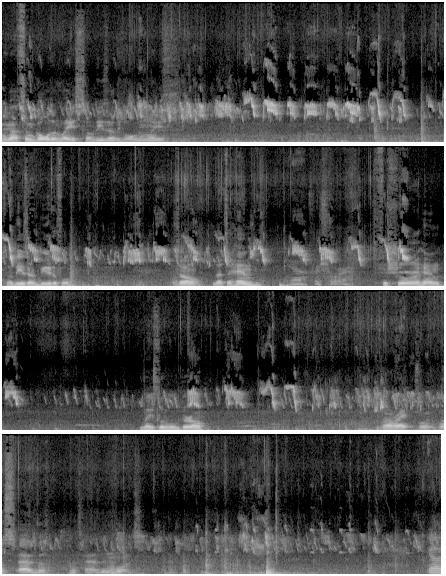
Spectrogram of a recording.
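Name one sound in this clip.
Chicks peep rapidly and shrilly close by.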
